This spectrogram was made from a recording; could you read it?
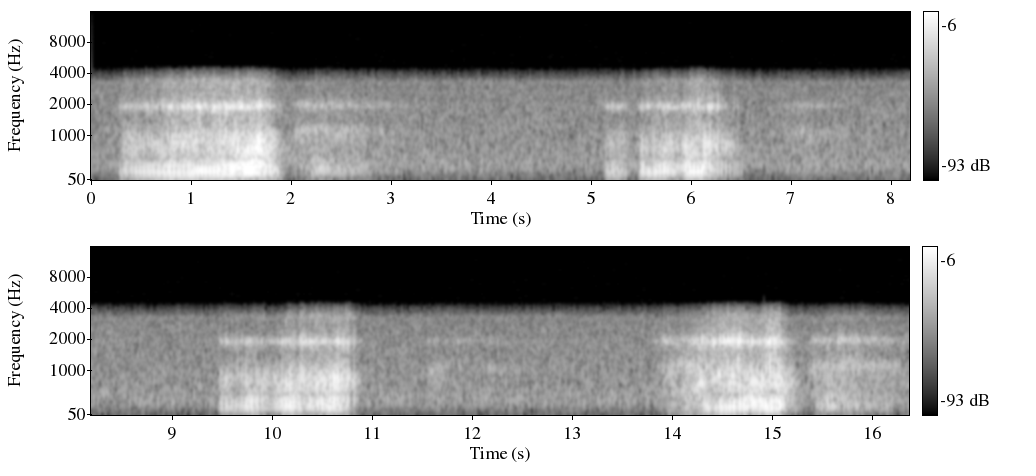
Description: i got caught snoring, it wasnt me!?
